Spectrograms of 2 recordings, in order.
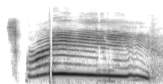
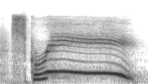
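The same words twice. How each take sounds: First: Loud high shrieking scree; pterodactyl shriek. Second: Piercing high screech; pterodactyl shriek. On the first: Retold or imitated. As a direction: echo the pterodactyl cry, full volume. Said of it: "Absolutely comical". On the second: Acted. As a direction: swoop down with a shrill scree. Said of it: "your best pterodactyl impression".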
